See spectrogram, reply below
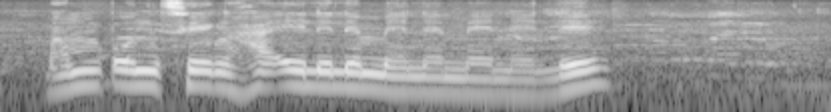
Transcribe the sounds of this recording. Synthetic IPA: mam̩pʼon̩t͡sʰeŋ̩ɦaɪlɪlɪmɛnɛmɛnɛlɪ

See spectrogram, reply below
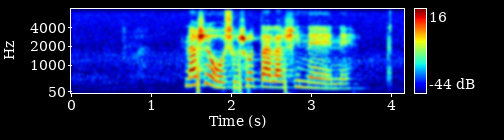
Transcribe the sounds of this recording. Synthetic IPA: naʂiɦɔʃɔʂɔtalaʂinɛːnɛ

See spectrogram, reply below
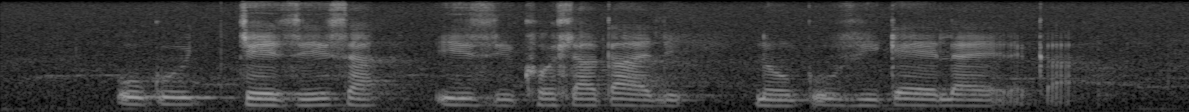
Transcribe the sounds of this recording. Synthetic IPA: uk̬u̥ʒ̥ʱezisa | izikʰɔɬak̬ʼali | nok̬uvik̬ɛlaɛkʼa̰

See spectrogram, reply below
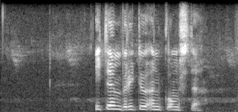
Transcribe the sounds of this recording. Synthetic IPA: itəmbɾituəŋkɔmstə̰

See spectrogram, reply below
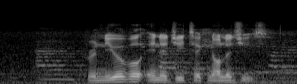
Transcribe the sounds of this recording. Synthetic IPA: ɹinjuːəbəlʔɛnəd͡ʒitʰɛknɔlɔd͡ʒḭz̥

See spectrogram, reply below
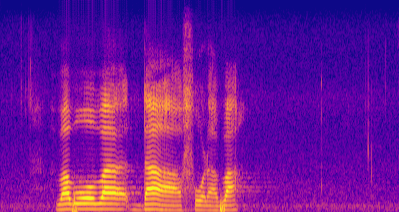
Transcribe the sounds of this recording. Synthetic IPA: βaβɔβad̪aɦafɔɺaβa

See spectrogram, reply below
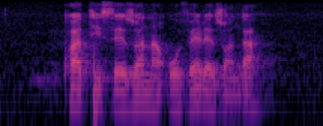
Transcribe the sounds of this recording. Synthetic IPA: kʰwat̪ʰisɛzʷwanaʔuvɛɺɛzʷwaŋɡa

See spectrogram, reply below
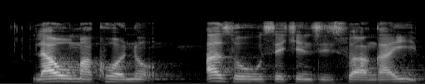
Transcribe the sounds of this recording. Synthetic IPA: lawɔmakʰɔnɔ̰ | azok̬usɛt͡ʃʼend͡zʱiswaŋajiːp

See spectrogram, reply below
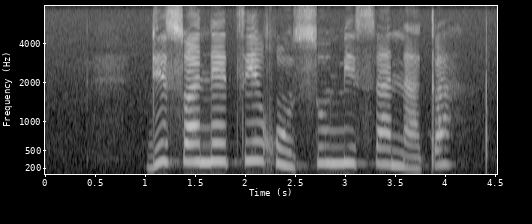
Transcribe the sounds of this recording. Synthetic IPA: diswanet͡sʼɪɣʊsʊmisanakʼa

